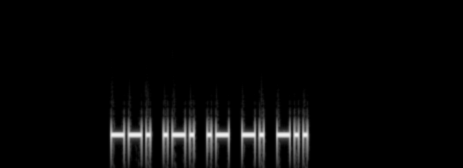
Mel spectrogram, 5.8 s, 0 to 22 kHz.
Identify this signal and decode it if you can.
Morse code, heard as a keyed tone, about 22 wpm, 700 Hz. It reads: GRAND
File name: 5 Letter Words - First 3 Letters Given - 22wpm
